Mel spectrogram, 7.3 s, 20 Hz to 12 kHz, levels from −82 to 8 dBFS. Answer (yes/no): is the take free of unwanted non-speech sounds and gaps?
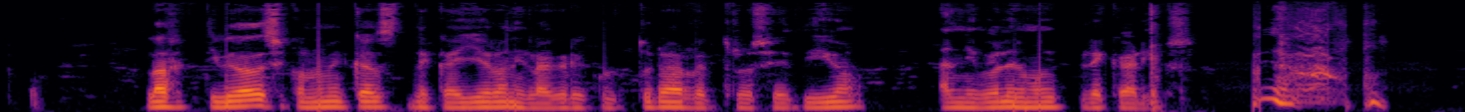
no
